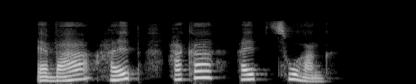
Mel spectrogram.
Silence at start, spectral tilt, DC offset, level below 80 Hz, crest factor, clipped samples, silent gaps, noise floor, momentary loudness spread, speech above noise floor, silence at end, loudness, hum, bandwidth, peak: 0.35 s; -6.5 dB/octave; under 0.1%; -60 dBFS; 16 dB; under 0.1%; none; under -90 dBFS; 8 LU; over 74 dB; 0.95 s; -17 LUFS; none; 8 kHz; -2 dBFS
